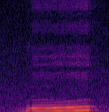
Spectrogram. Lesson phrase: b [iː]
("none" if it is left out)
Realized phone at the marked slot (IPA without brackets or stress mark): ĩː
